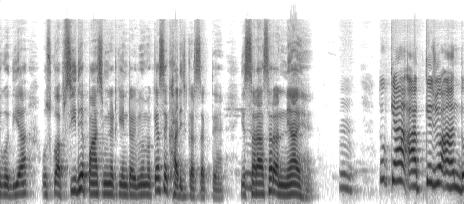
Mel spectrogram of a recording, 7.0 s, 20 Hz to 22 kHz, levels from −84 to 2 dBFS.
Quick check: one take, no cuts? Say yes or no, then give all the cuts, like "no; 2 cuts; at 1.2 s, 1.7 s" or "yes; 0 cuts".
yes; 0 cuts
